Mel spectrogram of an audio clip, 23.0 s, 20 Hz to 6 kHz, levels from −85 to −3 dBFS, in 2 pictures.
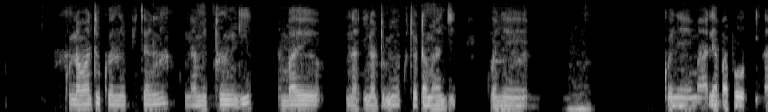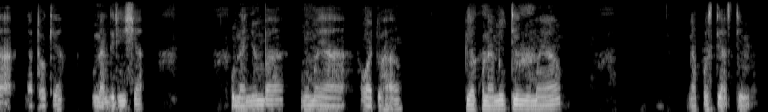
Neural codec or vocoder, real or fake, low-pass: none; real; 5.4 kHz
